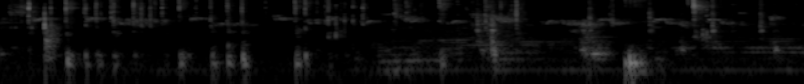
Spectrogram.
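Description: Computer keyboard typing: quick, irregular key clicks, faint over a video-call microphone.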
